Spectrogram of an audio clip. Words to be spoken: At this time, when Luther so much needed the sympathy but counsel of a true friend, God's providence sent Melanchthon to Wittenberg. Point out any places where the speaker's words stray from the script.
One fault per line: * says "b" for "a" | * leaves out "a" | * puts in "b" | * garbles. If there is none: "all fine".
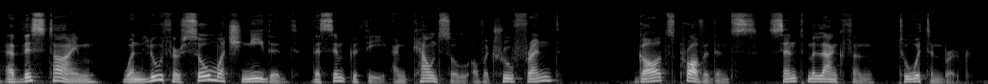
* says "and" for "but"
